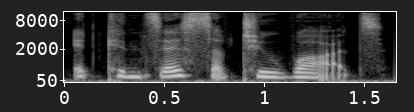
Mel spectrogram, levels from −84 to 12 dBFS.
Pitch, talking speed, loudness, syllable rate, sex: 190 Hz, 180 wpm, -16 LUFS, 3.8 syllables/s, female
